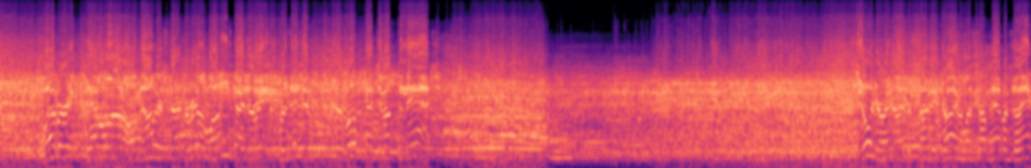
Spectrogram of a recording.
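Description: Race cars roar around the oval at Lancaster Speedway, engines whining and rising and falling as they battle for position, loud and continuous beneath an announcer's running commentary.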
